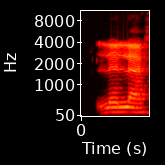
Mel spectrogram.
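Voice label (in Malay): "lelas", Malay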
